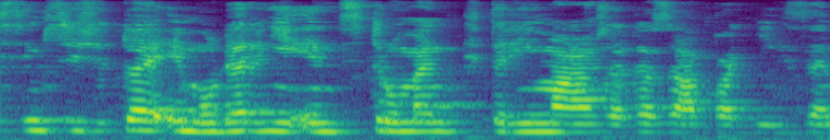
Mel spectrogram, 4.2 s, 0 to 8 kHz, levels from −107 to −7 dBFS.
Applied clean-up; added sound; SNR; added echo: classical method WPE with log-MMSE.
